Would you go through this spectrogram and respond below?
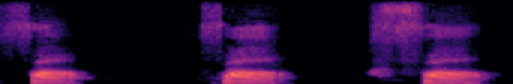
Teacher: فا کا مخرج ہوتا ہے اوپر والے جو دانت ہیں ہمارے ان کا استعمال کریں گے, ان کا کنارہ, اور نیچے والا ہونٹ جو ہے اس پر. نیچے والا ہونٹ پر ہمارے جب اوپر کے دانت لگتے ہیں تو وہاں سے ادا ہوتا ہے فا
